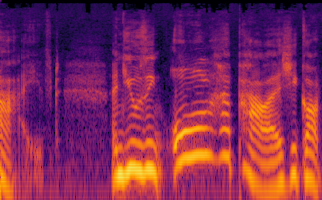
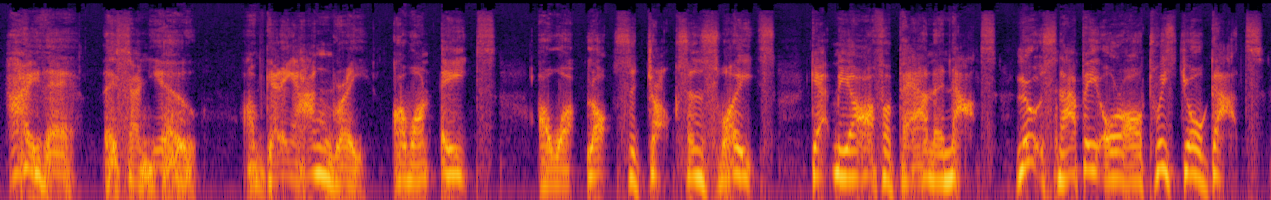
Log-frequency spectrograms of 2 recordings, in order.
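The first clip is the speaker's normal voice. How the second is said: tummy beast voice. A narrator's reading. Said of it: "It shouted".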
